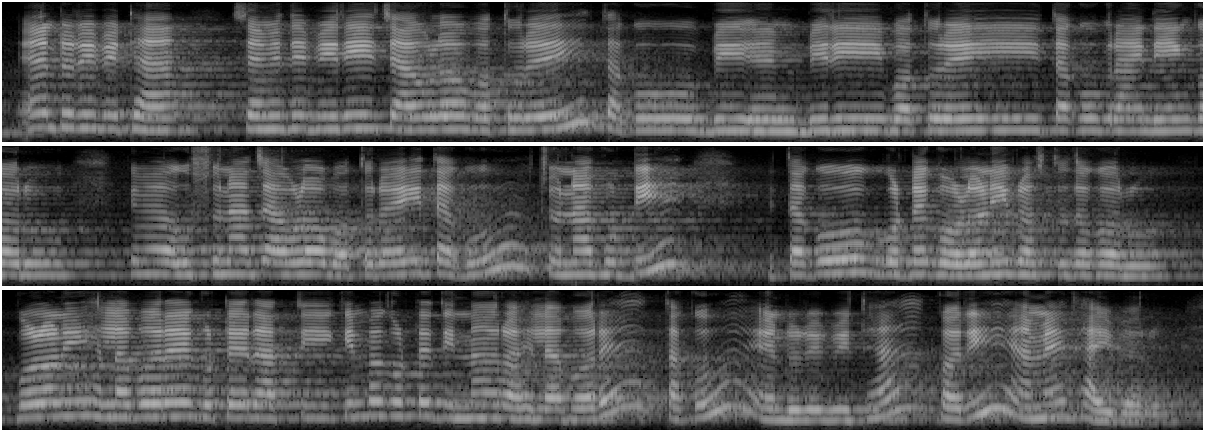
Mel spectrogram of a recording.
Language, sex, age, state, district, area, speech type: Odia, female, 30-45, Odisha, Nayagarh, rural, spontaneous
